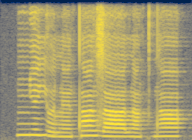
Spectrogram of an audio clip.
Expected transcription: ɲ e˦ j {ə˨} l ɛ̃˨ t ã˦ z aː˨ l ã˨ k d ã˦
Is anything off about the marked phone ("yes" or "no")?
no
